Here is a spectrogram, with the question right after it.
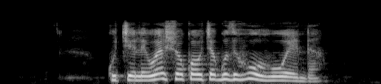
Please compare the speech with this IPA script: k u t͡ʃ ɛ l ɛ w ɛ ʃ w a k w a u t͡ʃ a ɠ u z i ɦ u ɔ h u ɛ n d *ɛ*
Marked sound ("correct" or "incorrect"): incorrect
